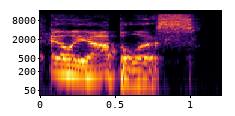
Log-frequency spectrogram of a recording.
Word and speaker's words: Eliopoulos: I can't pronounce the letterer's name. Chris Eliopoulos.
